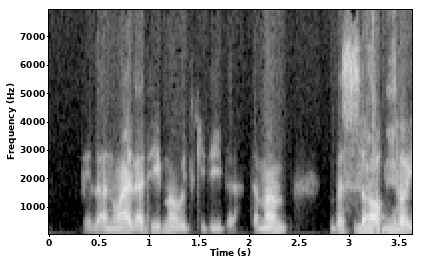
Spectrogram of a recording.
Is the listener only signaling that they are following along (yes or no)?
yes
